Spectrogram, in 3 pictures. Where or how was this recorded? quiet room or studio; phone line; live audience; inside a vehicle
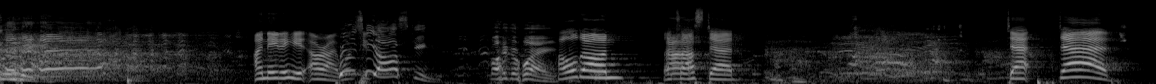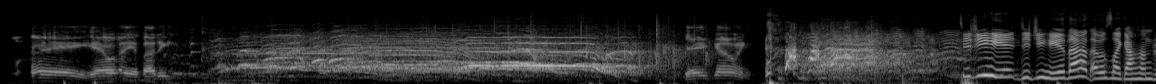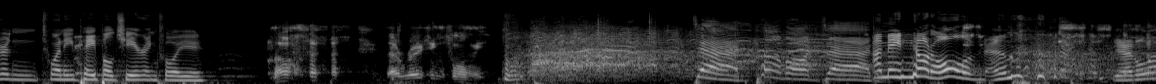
live audience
